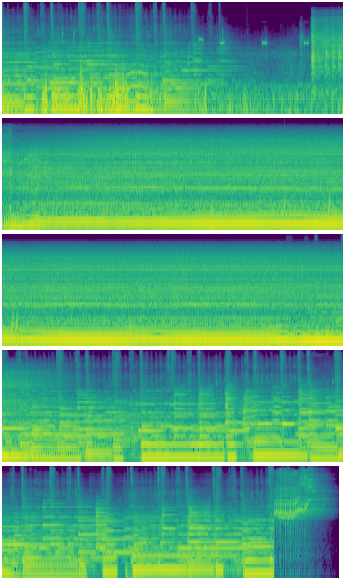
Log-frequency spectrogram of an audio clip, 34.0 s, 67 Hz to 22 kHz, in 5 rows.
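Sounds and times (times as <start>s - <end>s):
car engine starting and idling: 6.1s - 22.8s.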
